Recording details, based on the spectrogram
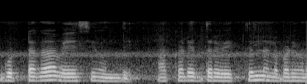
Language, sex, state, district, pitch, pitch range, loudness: Telugu, female, Andhra Pradesh, Srikakulam, 175 Hz, 165-180 Hz, -17 LUFS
